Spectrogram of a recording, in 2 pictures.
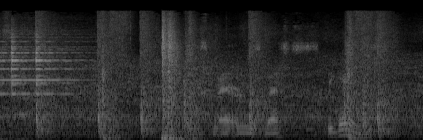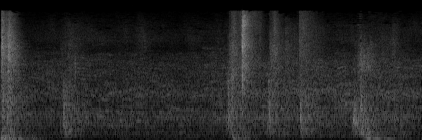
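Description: Heavy thuds and slaps land as wrestlers hit each other and the mat.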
